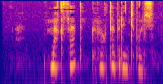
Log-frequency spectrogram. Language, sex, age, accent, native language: Uzbek, female, 19-29, Xorazm, Uzbek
